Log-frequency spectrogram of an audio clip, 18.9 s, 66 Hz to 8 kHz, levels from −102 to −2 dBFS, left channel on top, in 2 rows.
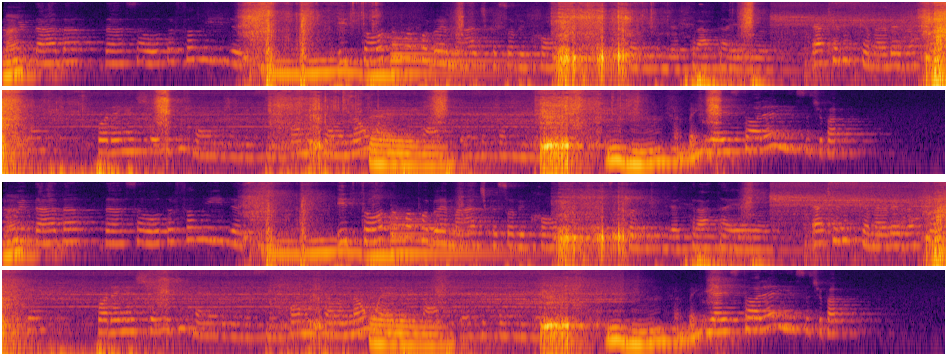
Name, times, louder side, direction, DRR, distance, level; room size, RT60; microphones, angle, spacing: voice 1, 0.0-2.8 3.3-7.7 8.1-9.9 10.4-15.1 16.5-17.8, right 1 dB, 25° right, 4 dB, 1.9 m, -36 dB
sound 1, 2.4-7.6 9.0-11.3 12.0-14.2 14.8-15.8 16.4-16.7, left 6 dB, 85° left, 0.5 m, -27 dB
voice 2, 2.6-3.9 13.1-14.0 15.5-16.5, left 2 dB, 40° left, 9 dB, 0.7 m, -29 dB
Bass guitar, 3.9-6.9, left 1 dB, 85° right, 1.6 m, -40 dB
Sawing, 7.7-15.7, right 4 dB, 50° right, 2.0 m, -43 dB
14.0 x 11.5 x 8.7 m, 1.0 s
head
